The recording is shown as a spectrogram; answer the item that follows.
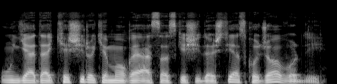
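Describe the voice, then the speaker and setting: A man voicing a gruff, short-tempered older man in an audiobook, speaking bluntly and curtly. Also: low-pitched, darkish tone, dry recording, studio quality, lightly acted. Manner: blunt, curt.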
